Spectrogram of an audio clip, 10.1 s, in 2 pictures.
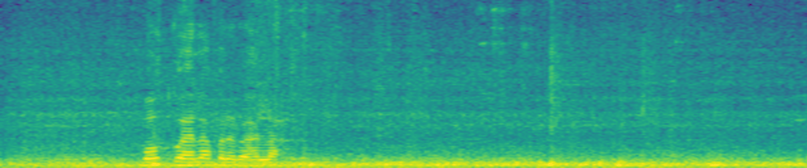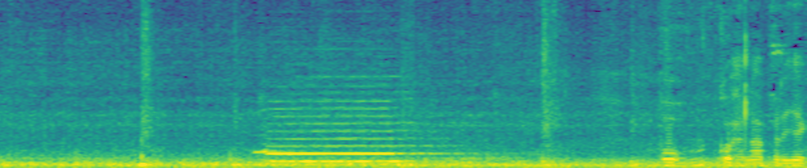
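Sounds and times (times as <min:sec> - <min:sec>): train low rumble: 0:00.0 - 0:10.0
locomotive horn: 0:06.6 - 0:08.1.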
